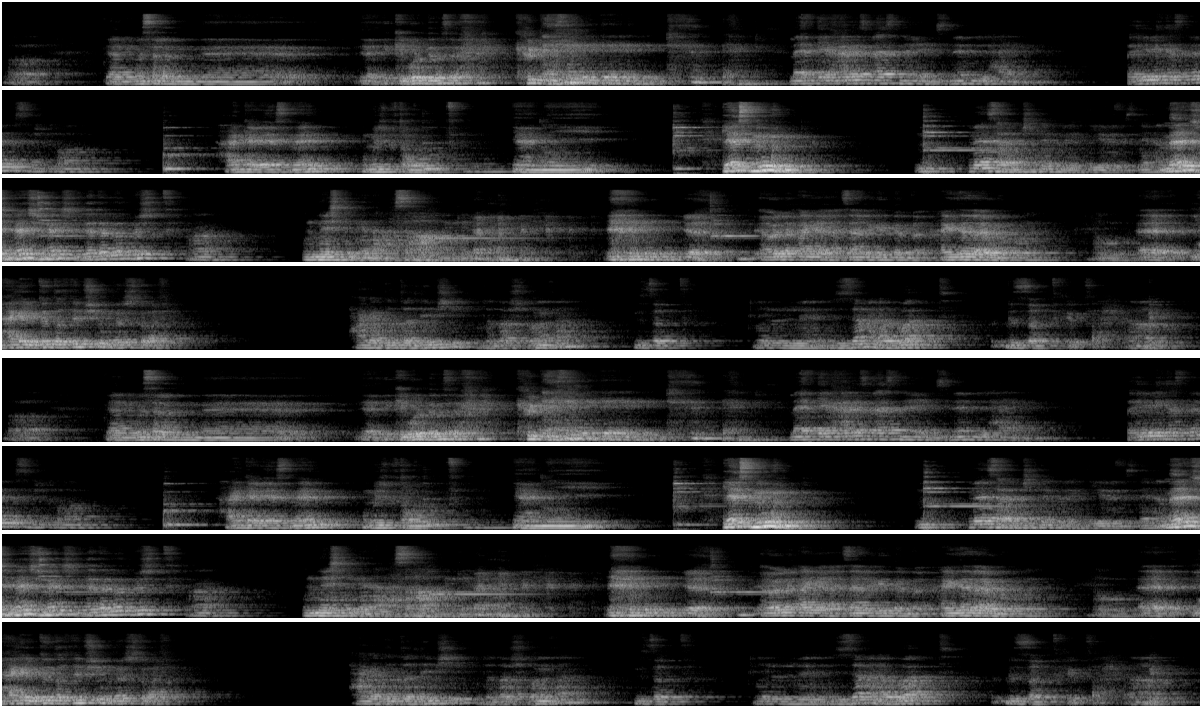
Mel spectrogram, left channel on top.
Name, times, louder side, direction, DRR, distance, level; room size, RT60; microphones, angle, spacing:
voice 1, 0.0-0.4 5.4-7.6 7.9-10.4 11.2-12.9 16.6-16.9 17.3-17.6 21.1-21.3 21.6-24.0 25.8-26.2 27.0-29.5 30.0-31.1 32.0-32.4 33.9-34.4 34.8-35.2 39.4-41.8 43.4-45.4 47.1-47.4, left 1 dB, 5° left, -6 dB, 0.7 m, -29 dB
voice 2, 1.0-3.1 3.5-4.9 5.1-5.6 8.2-8.5 14.1-16.3 17.1-18.0 19.0-19.9 23.5-25.7 28.7-29.0 29.4-29.5 30.0-30.3 30.8-34.0 35.3-37.6 41.2-41.5 42.3-42.6 45.8-47.4, equal, 75° left, -8 dB, 1.5 m, -24 dB
sound 1, 13.6-13.8 16.2-16.4 18.7-18.9 21.2-22.1 24.3-24.9 28.2-29.1 31.0-31.4, left 1 dB, 45° left, 1.5 m, -34 dB
4.5 x 2.2 x 2.7 m, 1.3 s
head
